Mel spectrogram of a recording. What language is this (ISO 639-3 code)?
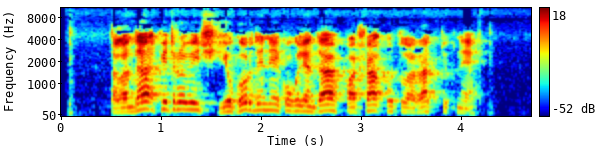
chm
